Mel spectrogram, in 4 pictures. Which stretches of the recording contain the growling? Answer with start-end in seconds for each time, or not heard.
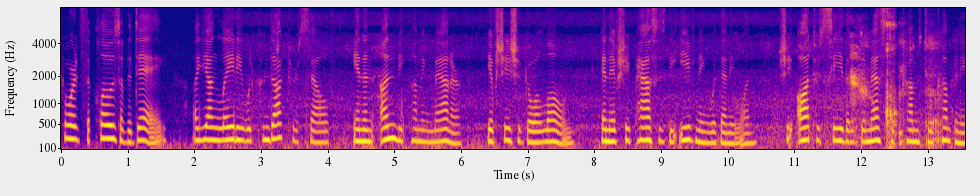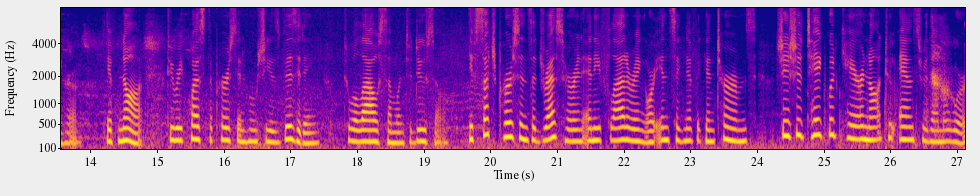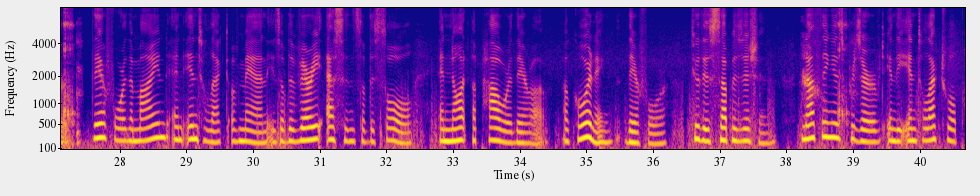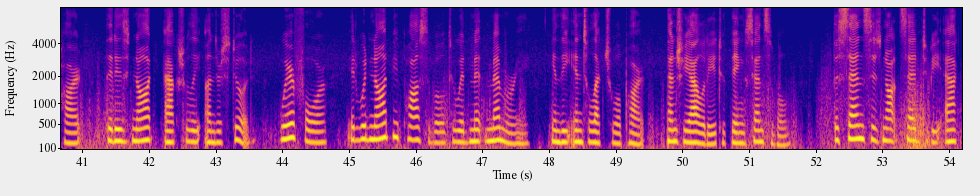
11.8-13.3, 26.6-27.4, 38.2-39.1.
